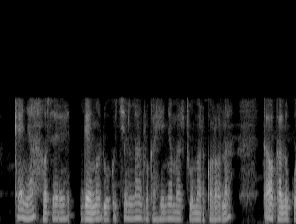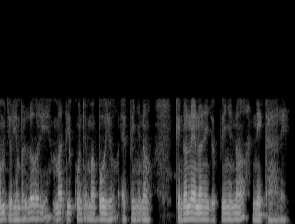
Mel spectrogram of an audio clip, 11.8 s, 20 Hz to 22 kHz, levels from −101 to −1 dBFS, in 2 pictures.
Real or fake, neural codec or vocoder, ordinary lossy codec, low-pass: fake; vocoder, 44.1 kHz, 128 mel bands, Pupu-Vocoder; none; 3.6 kHz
